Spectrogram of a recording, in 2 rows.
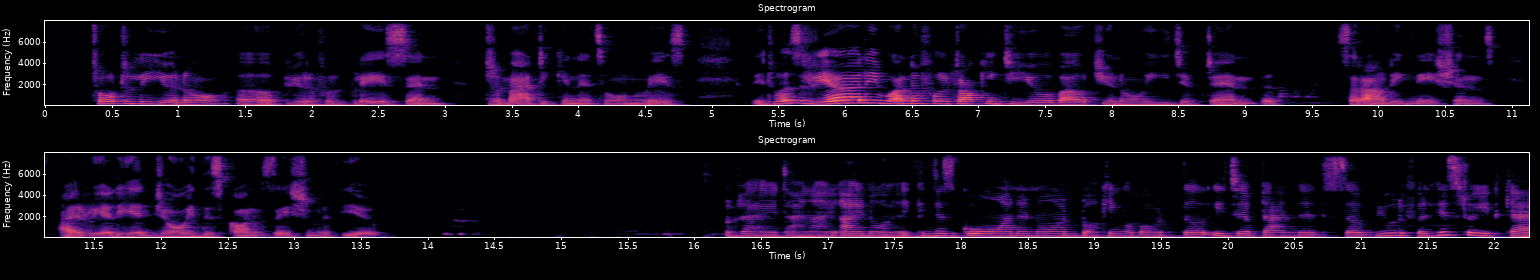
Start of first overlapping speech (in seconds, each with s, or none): none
